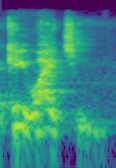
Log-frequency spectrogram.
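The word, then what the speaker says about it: Kai Whiting: Eu descobri que o modo de pronunciar é Kay Whiting. Que o Caio parece Caio, o nosso E grego, né?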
